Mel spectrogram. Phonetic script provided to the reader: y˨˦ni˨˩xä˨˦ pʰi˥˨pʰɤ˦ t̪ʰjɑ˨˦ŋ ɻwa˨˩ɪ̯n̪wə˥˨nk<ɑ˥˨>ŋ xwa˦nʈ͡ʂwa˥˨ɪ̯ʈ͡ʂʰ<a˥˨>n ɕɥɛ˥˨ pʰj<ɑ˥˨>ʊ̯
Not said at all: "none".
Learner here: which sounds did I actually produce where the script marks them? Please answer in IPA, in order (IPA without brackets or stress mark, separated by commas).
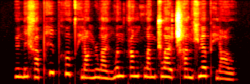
ɑ˦, a˥˨, ɑ˨˩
